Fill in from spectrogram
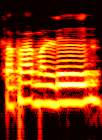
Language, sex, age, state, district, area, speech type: Nepali, male, 60+, West Bengal, Jalpaiguri, urban, spontaneous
